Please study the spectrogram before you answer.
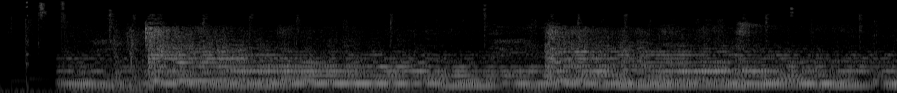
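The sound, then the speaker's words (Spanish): Mallorca Cathedral's great bell, rung by six people, tolls a death knell for Pope Francis: a few heavy strikes, each followed by a long, rich ringing hum with layered overtones that sustains at full loudness between blows. “La Catedral de Mallorca tocaba ayer al mediodía a muerte para anunciar el fallecimiento del Papa Francisco.”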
